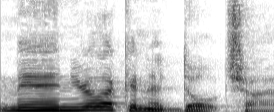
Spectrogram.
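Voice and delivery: ordinary talk, nothing marked

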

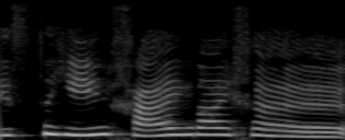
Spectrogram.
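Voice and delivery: high put-on Liverpool accent.

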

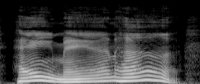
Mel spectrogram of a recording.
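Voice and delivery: weird, loud, high-pitched, phony fake American accent. Mocking people who come back from america, in a weird fake american accent. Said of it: "weird American accent".

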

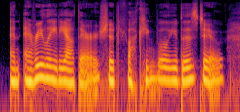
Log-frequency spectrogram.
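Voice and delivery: ordinary talk, nothing marked

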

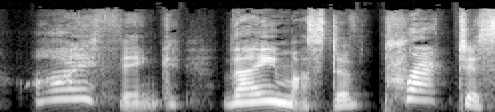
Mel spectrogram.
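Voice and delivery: contemptuous, disdainful tone. Shelley replies to a question from Aunt, speaking contemptuously. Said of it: "said shelley contemptuously".

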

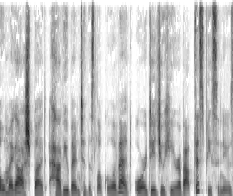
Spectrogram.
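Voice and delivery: usual speaking voice

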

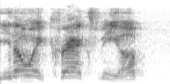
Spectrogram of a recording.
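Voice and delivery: ordinary delivery

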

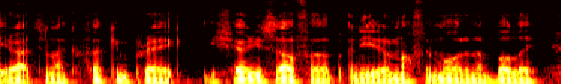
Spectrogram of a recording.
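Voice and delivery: plain

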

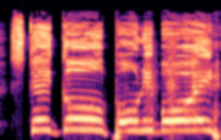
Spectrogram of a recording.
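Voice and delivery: very high, drawn-out, jeering, mocking teasing yell. Recounting a stranger in a passing pickup yelling at Ralph, retelling a teasing yell. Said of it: "He yells out".

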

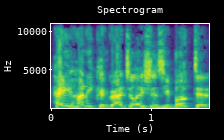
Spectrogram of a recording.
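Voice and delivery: cheery, very high, fast, gushing delivery.

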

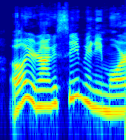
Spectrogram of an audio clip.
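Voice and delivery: mocking, teasing, taunting jeer. Retelling how Scott mocked her before she cried: imitating Scott mocking her. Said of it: "he's kind of mocking her".

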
